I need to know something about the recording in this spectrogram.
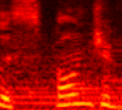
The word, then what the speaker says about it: esponja: that's what this whole esponja Grande thing has been about huh actually it's pronounced with an H sound at the end really but we've all been saying a sponge up yes I know it's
